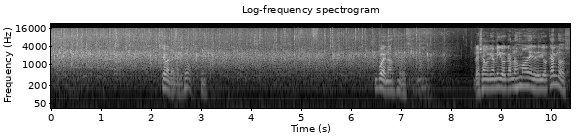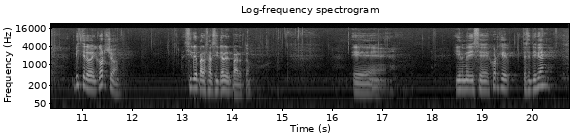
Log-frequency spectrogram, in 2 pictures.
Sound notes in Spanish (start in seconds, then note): 2.4 Aplausos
